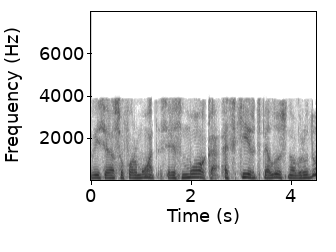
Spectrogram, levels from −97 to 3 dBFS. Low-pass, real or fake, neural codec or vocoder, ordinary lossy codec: 7.2 kHz; real; none; AAC, 16 kbps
